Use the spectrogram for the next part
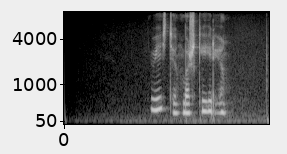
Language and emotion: Russian, sad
